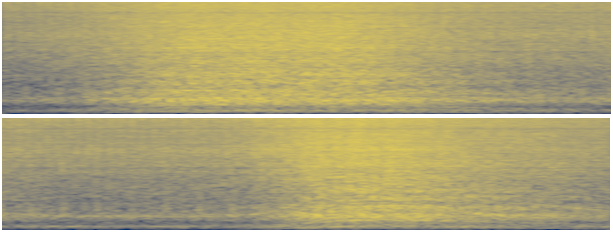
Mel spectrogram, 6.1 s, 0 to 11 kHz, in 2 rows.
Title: MB 500CL 119 Engine - Timing Chain Noise Vid 1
